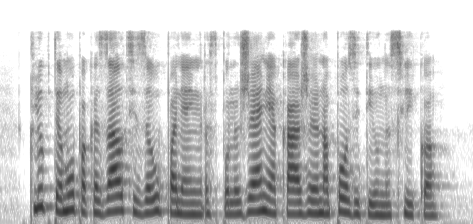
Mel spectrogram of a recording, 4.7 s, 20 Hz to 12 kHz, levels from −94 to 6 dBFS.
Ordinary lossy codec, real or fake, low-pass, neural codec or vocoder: none; fake; 7.2 kHz; codec, 16 kHz, 8 kbps, FreqCodec, larger model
